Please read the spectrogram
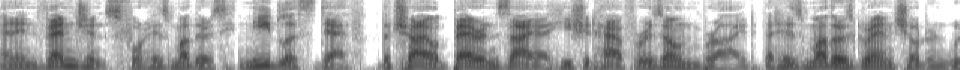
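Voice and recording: Someone is reading aloud in a natural voice. Their pitch variation is ordinary.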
